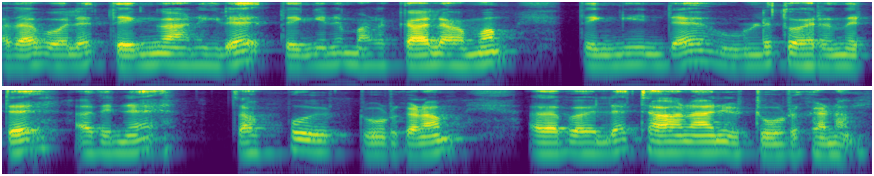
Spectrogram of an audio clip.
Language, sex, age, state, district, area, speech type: Malayalam, female, 60+, Kerala, Wayanad, rural, spontaneous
